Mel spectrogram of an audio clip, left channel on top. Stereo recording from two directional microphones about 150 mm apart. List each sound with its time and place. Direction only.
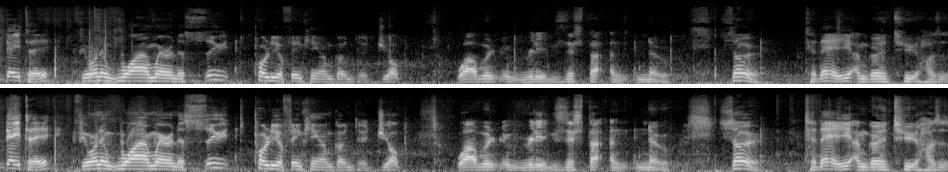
0.0 s speech: 5° left (ahead or behind)
0.9 s speech: 25° right (ahead or behind)
1.5 s speech: 10° right (ahead or behind)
